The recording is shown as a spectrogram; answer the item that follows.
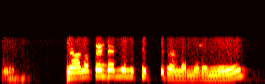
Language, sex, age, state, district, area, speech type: Kannada, female, 30-45, Karnataka, Koppal, rural, conversation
